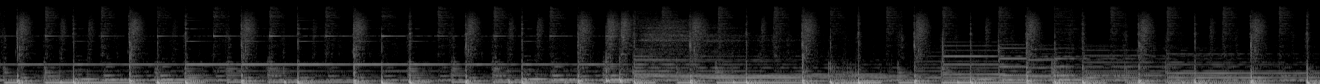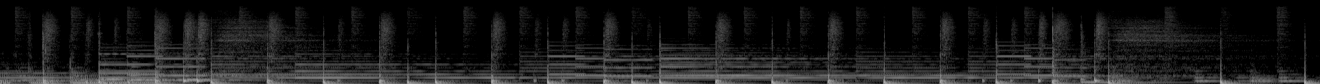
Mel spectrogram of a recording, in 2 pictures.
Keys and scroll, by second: 3.1 super+c, 3.7 super+v, 10.0 super+c, 10.1 super+v.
